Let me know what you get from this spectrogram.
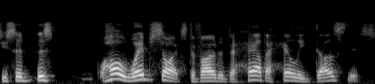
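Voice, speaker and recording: A high-pitched male voice in an Australian accent, fairly quick, with ordinary pitch variation. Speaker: guitarist. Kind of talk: casual chat. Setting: video call from home studio.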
